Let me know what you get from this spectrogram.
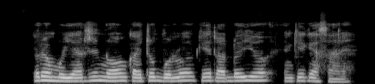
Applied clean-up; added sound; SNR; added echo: neural mask model Resemble Enhance denoiser.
